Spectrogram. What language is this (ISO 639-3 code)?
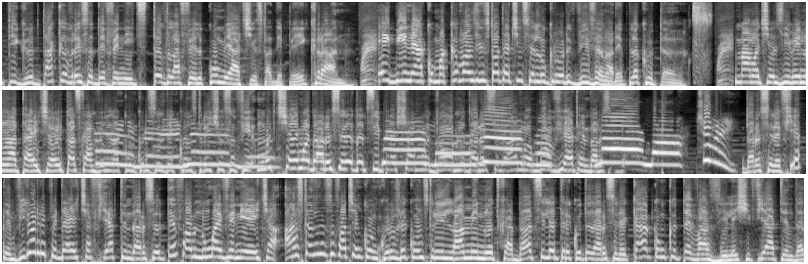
ron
